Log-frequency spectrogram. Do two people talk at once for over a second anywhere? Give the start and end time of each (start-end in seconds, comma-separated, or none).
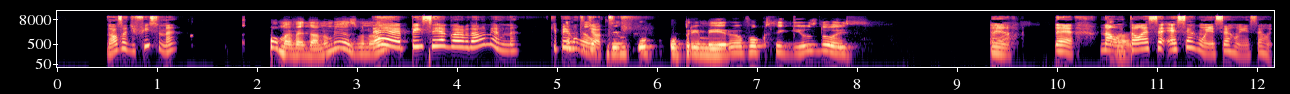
none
